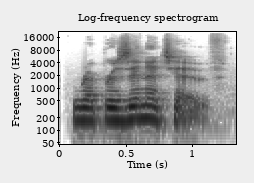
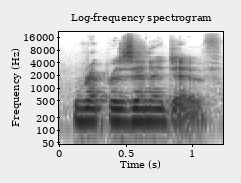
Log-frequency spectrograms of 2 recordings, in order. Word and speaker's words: representative: just disappears representative representative you'll also a lot of times hear this final t in this word sound like a flap t so it'll sound like representative representative like a quick d either pronunciation is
